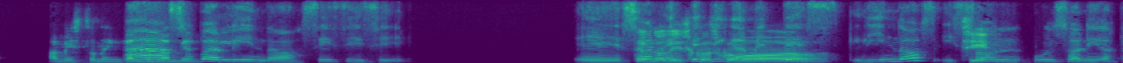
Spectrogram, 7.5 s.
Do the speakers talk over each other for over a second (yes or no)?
yes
